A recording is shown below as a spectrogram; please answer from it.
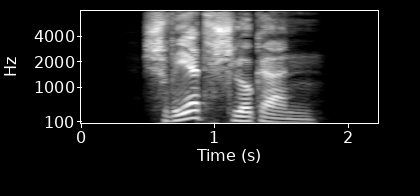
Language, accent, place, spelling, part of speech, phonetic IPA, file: German, Germany, Berlin, Schwertschluckern, noun, [ˈʃveːɐ̯tˌʃlʊkɐn], De-Schwertschluckern.ogg
- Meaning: dative plural of Schwertschlucker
